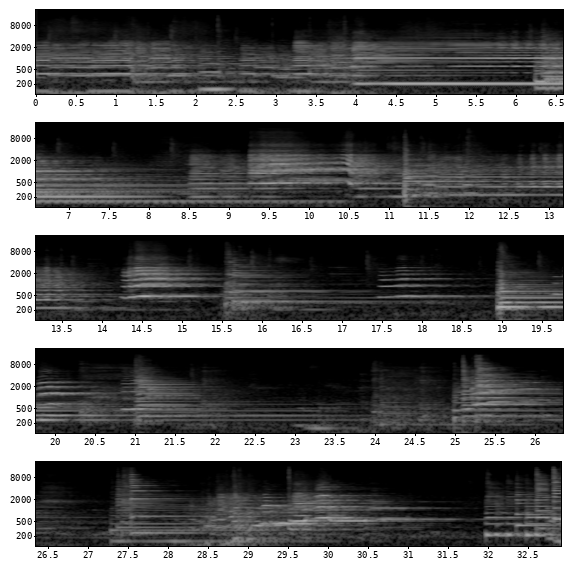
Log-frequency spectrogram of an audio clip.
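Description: Free improvisation for clarinet and eight-string Spanish guitar: long held clarinet notes, with a low sustained line a few seconds in, over plucked guitar notes. In the second half several sharp guitar plucks and chords ring out and fade.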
